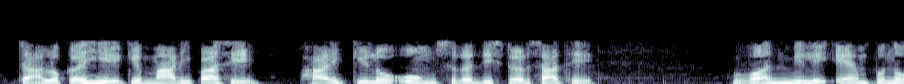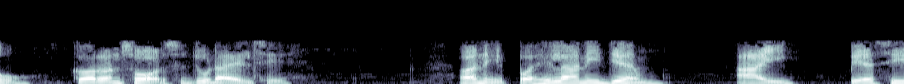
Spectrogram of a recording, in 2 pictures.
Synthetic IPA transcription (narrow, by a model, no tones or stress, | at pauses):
t͡ʃa̰lokəɦiekemaɾipase | pʰajkiloʔomsɾəd͡ʒisʈəɾsat̪ʰe | ʋənmiliɛmpno | kəɾəɳsoɾsd͡ʒoɽaelt͡ʃʰḛ | ənepəɦilanid͡ʒɛm | ai | pɛsi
